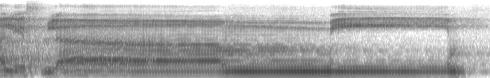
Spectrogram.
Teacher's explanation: میم ساکن کے بعد میم آ رہی ہے، تشدید ہے نیچے یہاں پر، تو ہم یہاں پر غنہ کریں گے تھوڑا سا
